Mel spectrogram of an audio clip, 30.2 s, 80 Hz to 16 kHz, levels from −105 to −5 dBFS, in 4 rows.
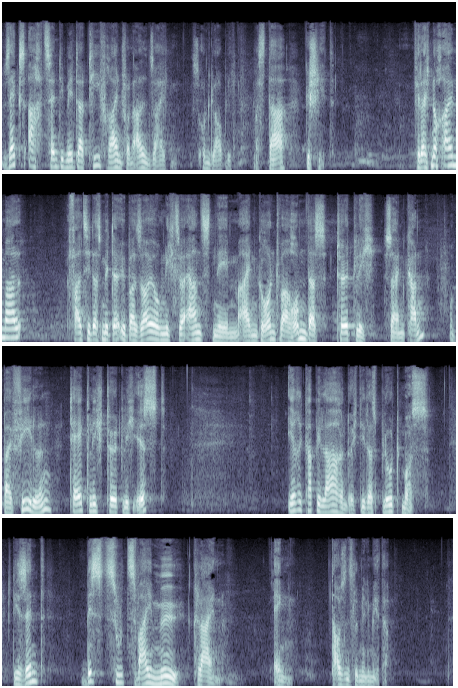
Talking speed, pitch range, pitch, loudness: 115 wpm, 130-160 Hz, 145 Hz, -16 LUFS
